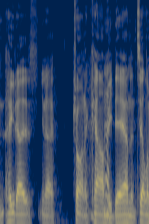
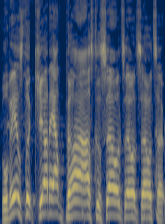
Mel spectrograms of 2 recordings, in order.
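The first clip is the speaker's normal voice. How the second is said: high, loud, fast basketball commentator call; Ray Warren; 10 semitones higher, 7 dB louder than usual. Retold or imitated. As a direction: launch into a booming courtside play-by-play. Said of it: "So I break into Ray Warren".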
